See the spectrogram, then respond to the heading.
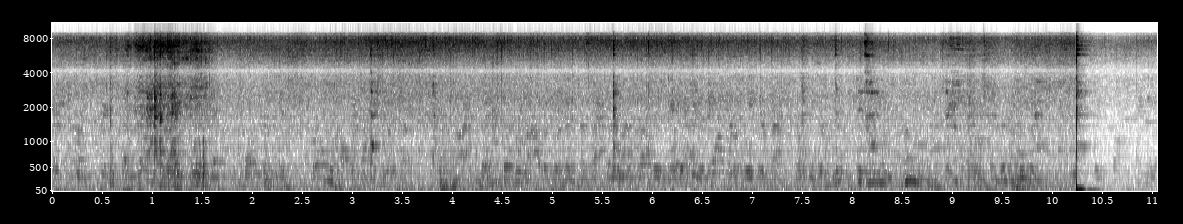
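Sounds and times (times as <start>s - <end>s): meat and vegetables sizzling in skillet: 0.0s - 11.0s
utensil clicking against pan: 5.3s - 8.5s, 9.8s - 10.5s.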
